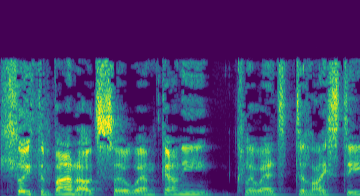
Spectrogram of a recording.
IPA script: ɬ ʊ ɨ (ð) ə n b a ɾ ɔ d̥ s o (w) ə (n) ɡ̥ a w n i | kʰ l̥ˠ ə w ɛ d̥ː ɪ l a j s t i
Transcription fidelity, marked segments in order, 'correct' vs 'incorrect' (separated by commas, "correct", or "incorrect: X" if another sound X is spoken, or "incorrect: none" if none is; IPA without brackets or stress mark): incorrect: θ, correct, incorrect: m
